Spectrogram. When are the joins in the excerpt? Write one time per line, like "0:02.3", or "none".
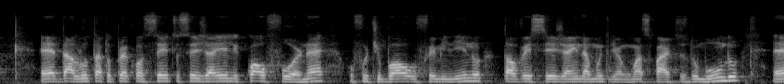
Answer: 0:01.0
0:04.2
0:06.1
